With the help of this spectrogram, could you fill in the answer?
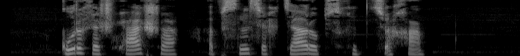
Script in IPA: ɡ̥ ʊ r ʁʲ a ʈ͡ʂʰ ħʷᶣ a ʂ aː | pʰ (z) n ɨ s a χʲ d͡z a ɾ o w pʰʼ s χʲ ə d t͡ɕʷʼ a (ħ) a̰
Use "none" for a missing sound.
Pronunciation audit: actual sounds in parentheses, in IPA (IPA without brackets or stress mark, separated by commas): s, χ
